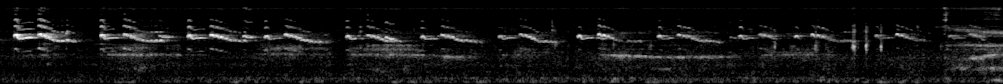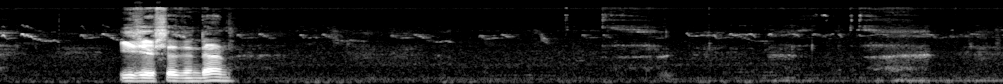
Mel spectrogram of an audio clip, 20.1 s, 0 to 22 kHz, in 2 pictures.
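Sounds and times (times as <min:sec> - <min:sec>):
faint bird chirping: 0:00.0 - 0:20.0
faint clicks: 0:05.5 - 0:09.6.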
